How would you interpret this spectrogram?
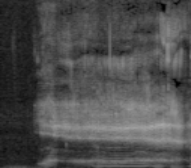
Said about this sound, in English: Yeah. A lot of burping. What happened? A lot of burping.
